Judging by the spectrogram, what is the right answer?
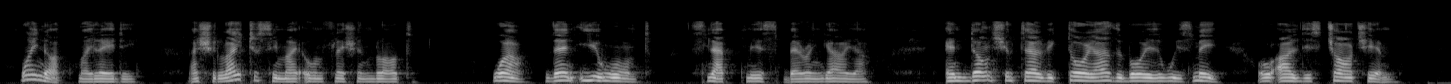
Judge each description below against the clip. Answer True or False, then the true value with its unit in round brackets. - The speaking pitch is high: False (150 Hz)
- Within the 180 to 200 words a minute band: False (145 wpm)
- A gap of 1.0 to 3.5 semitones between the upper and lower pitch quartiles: False (4.0 semitones)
